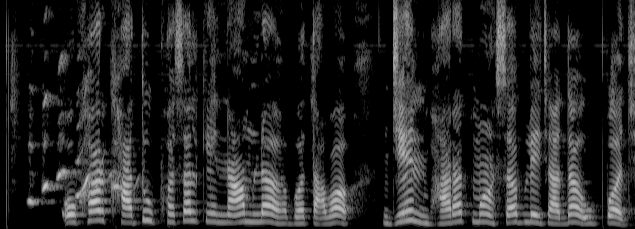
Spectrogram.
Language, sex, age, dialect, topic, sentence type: Chhattisgarhi, female, 60-100, Western/Budati/Khatahi, agriculture, question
